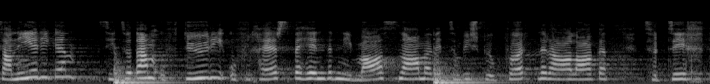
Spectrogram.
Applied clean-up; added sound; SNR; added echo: none; Bowed string instrument; 5 dB; reverberation time 1.3 s.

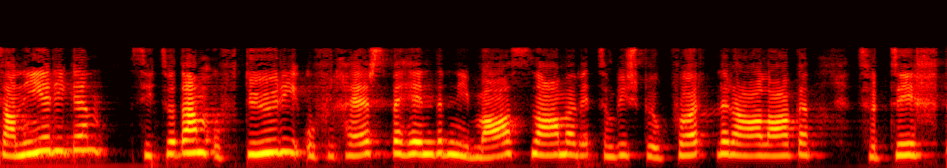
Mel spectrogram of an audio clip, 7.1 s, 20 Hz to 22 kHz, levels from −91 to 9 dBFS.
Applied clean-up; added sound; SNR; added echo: neural mask model DeepFilterNet 3.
